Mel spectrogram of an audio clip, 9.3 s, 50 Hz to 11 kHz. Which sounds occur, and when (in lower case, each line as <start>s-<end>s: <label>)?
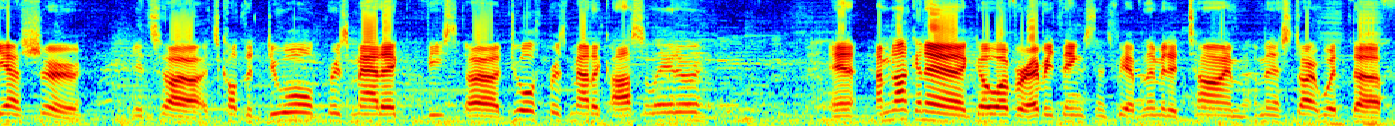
0.0s-0.5s: male speech
0.0s-9.3s: music
0.7s-2.7s: male speech
2.8s-4.7s: male speech
5.6s-9.3s: male speech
